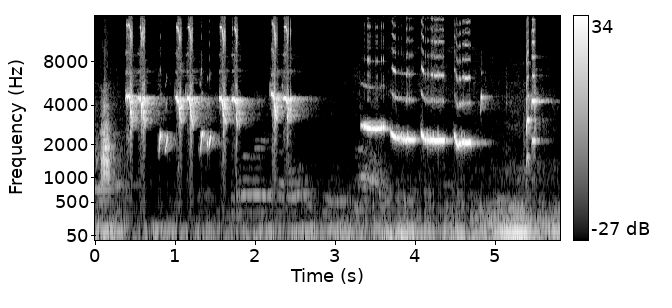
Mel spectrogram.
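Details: Orange-headed thrush copying other birds and a cat: doubled high chips alternating with lower squeaks, then a string of clear falling whistles and a final sharp note. A low rumble sits underneath.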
